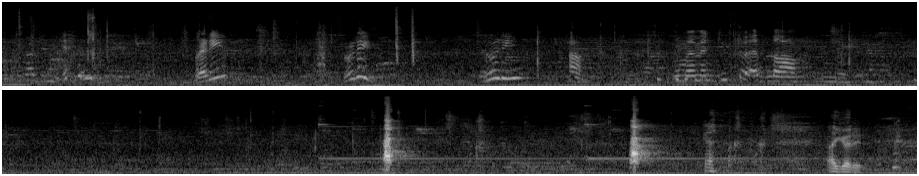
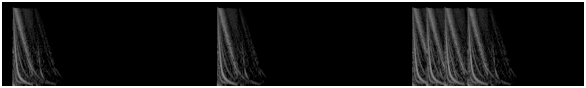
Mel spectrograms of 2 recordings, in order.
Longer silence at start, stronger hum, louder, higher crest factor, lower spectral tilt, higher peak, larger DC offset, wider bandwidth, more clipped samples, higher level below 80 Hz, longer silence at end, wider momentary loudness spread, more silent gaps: about the same, 0 s vs 0.1 s; neither; about the same, -29 LUFS vs -29 LUFS; first, 28 dB vs 22 dB; first, -3.5 dB/octave vs -0.5 dB/octave; first, -4 dBFS vs -14 dBFS; neither; about the same, 16 kHz vs 16 kHz; neither; first, -52 dBFS vs -60 dBFS; second, 0 s vs 0.8 s; about the same, 20 LU vs 18 LU; neither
